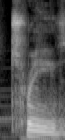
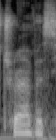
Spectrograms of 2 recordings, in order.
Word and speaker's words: Travis: club noah hugbox and traves or travs or however you pronounce it it's travis you dummy they talked for about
